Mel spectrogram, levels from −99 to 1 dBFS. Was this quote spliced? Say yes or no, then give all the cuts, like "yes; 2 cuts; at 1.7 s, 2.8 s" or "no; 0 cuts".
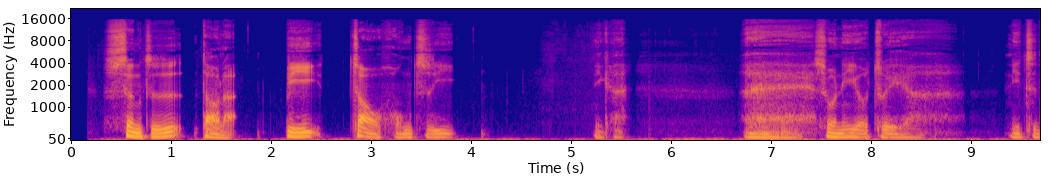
no; 0 cuts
